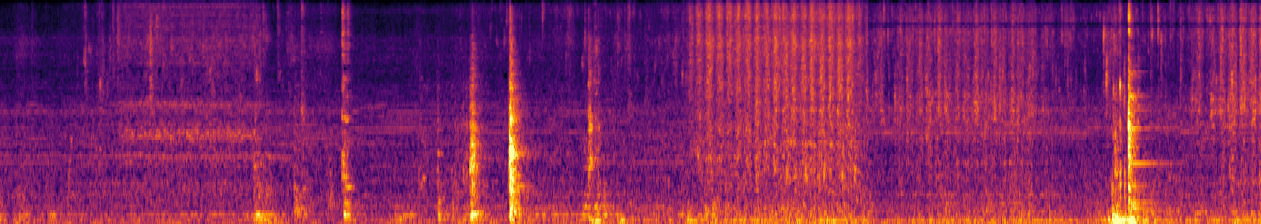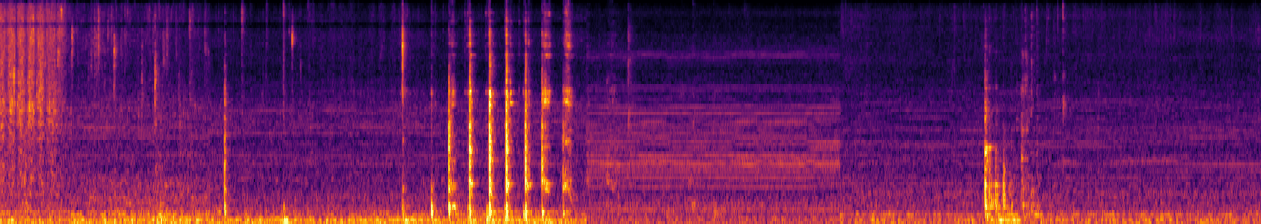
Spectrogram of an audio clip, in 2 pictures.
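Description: Tap water running into a stainless-steel sink while a fresh abalone is scrubbed with a brush under the stream, with a few sharp knocks and a quick run of clicks along the way.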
